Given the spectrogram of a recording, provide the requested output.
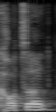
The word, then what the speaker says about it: cotta: What is the first word you're saying? – Cotta. – Cotter? – Cotta. – You spell it. – C-O-T-T-A. Cotta. – Cotta, not cotter.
